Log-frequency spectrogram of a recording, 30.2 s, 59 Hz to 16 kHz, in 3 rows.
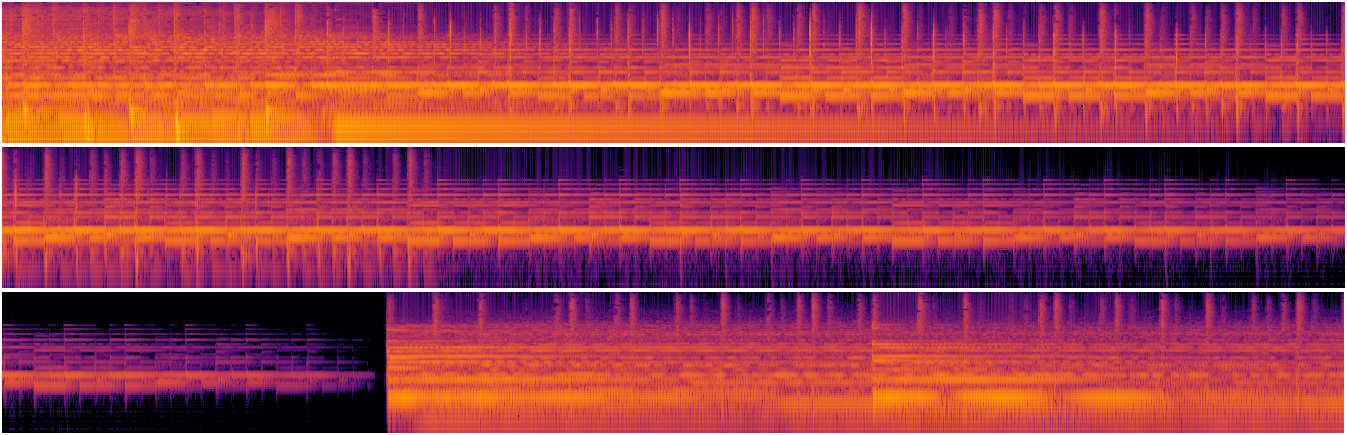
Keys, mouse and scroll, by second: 1.3 middle click, 3.0 click, 5.3 shift+middle click, 5.7 scroll up 4, 6.9 click, 9.9 click, 12.2-12.5 scroll down 2, 14.1-14.5 scroll down 2, 15.0 shift+middle click, 15.6 middle click, 16.8-17.2 scroll up 1, 20.3 scroll down 2, 21.0 middle click, 21.4 scroll up 4, 22.0 shift+middle click, 23.4 click, 25.3 right click, 26.8 l, 27.0 l, 28.2 l, 28.3 l, 29.4 l, 29.5 l.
